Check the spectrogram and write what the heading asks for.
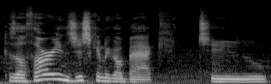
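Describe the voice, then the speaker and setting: A man's voice: mid-range voice, lively intonation, measured pace. A man thinks aloud in casual commentary as he plays a strategy game. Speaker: gaming video host.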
